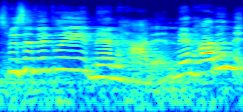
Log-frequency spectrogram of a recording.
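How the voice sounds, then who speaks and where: A woman with an American accent speaks with very wide pitch swings. The room echo is audible, and background noise is noticeable. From California. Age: 20s. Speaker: vlogger. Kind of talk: casual vlog talk to camera.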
